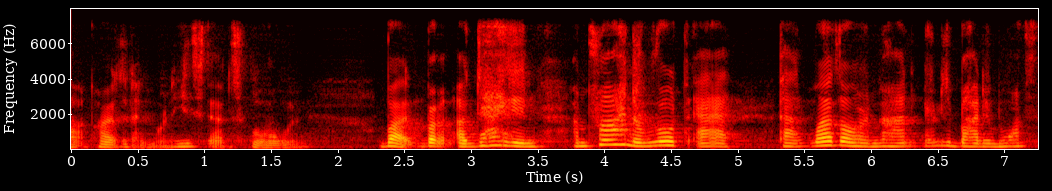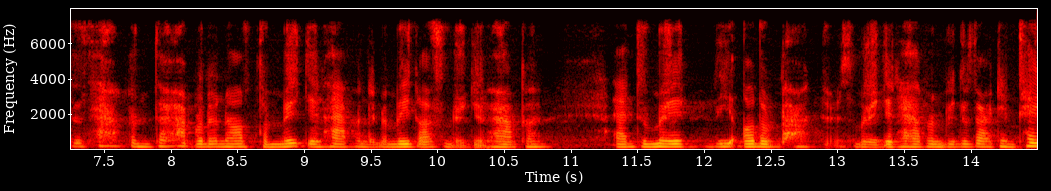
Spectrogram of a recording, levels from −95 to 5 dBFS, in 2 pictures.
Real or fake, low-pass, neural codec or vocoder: fake; 7.2 kHz; autoencoder, 22.05 kHz, a latent of 192 numbers a frame, VITS, trained on one speaker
